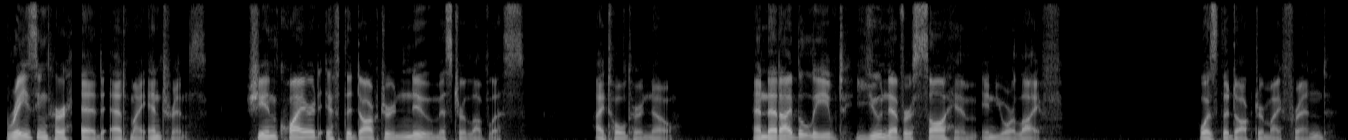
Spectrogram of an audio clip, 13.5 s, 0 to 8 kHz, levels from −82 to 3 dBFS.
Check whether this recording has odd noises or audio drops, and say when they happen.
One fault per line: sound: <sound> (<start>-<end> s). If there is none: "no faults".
sound: dropout (0.7-0.8 s)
